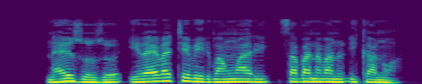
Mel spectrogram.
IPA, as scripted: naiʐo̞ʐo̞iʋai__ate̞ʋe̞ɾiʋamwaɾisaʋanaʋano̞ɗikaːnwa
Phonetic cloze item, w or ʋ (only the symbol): ʋ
